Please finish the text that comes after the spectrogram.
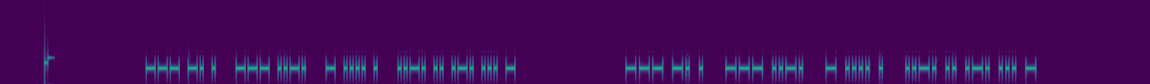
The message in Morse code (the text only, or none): ONE OF THE FIRST ONE OF THE FIRST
